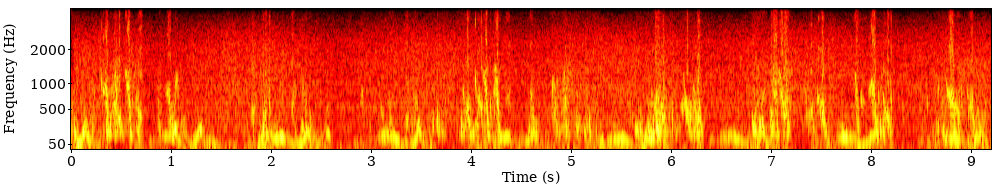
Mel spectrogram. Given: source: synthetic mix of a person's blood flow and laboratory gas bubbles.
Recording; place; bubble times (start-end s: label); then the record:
Doppler ultrasound of blood flow; precordium
0.00-0.24 s: bubbles
0.27-0.74 s: bubbles
0.85-1.20 s: bubbles
1.78-2.04 s: bubbles
2.19-2.62 s: bubbles
2.88-2.95 s: bubbles
3.06-3.24 s: bubbles
3.33-3.49 s: bubbles
3.57-3.79 s: bubbles
3.85-4.41 s: bubbles
4.55-4.71 s: bubbles
4.78-5.30 s: bubbles
5.58-6.35 s: bubbles
6.77-7.22 s: bubbles
7.32-7.58 s: bubbles
7.67-8.23 s: bubbles
8.54-8.59 s: bubbles
8.63-9.16 s: bubbles
From the record:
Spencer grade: 4 (maximum detectable bubble signal sounding continuously throughout systole and diastole of every cardiac period, and overriding the amplitude of the normal cardiac signals); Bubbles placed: anywhere in the cardiac cycle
